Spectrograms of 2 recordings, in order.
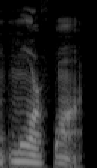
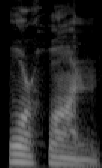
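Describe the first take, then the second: First: The name ends with a 'juan'-like sound. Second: The name ends with a 'juan'-like sound.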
